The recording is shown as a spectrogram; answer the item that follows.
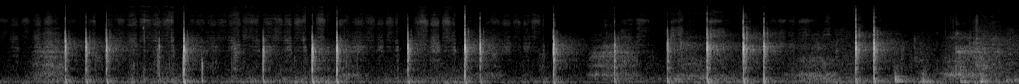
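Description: Writing out an equation during a physics lecture, heard as many sharp, irregular taps and short scratches at a quiet level, with no talk over them.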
